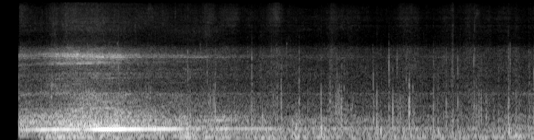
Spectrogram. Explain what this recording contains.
Soundscapes > Urban
Tampere tram recording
